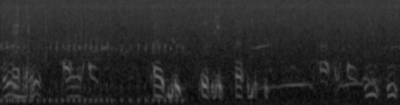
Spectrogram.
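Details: Sharp-tailed grouse at Baudette, Minnesota: a low rapid pulsing rattle opens, then clucking, warbling mid-pitched notes from more than one bird follow in uneven bursts.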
